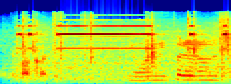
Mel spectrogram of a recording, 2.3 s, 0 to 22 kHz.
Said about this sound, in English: runs the cash register at the Franconia Village store, just a few miles north on I-93.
